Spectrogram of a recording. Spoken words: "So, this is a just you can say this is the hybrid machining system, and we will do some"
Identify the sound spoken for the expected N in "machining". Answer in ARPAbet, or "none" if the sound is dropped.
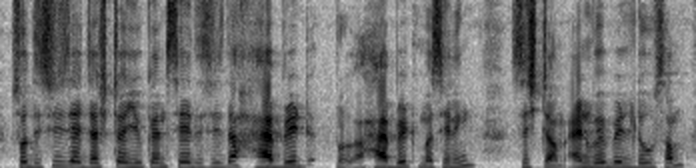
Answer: L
